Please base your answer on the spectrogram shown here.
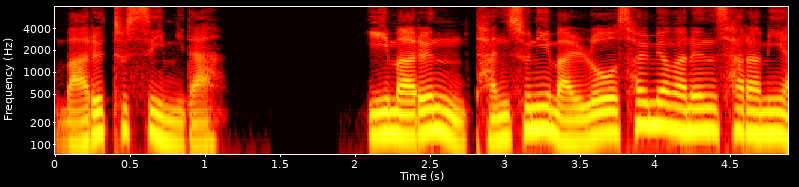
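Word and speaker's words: μάρτυς: 증인이라는 말은 헬라어 발음으로 마르투스입니다.이 말은 단순히 말로 설명하는 사람이 아니라 자기 삼전체로 예수님이 살아 계심을 보여주는 사람을 뜻합니다.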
